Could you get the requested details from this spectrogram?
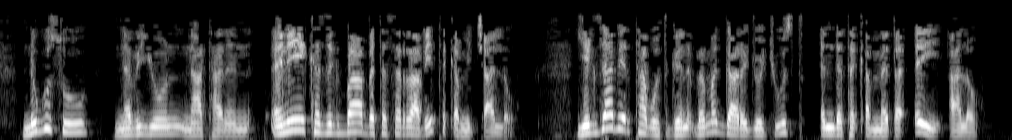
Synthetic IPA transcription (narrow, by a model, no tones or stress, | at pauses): nɨɡusu | nəβɨjːunːat̪ʰanɨnʔɨne̞kʰəzɨɡbabət̪ʰəsərːabe̞t̪ʰːəkʼəmːɨt͡ʃʼːa̰lːə̰hu | jɛɨɡzjabʱhe̞ɾt̪ʰaβo̞t̪ɡɨnbəməɡaɾəd͡ʒo̞t͡ʃːwʊst̪ʼɨnd̪ət̪ʰəkʼəmːət̪ʼəɨjalə̰hu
